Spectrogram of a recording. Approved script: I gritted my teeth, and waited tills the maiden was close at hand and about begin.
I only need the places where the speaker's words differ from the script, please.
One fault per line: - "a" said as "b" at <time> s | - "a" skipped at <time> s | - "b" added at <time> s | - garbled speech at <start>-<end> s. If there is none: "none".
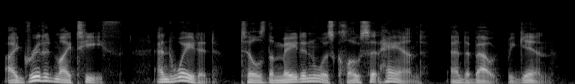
none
